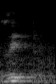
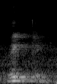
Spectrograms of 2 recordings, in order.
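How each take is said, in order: No difference in how they are said.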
